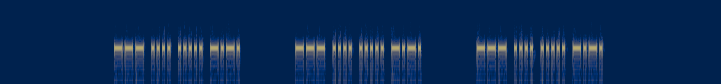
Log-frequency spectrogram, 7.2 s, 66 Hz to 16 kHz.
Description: Morse code, heard as a keyed tone, about 46 wpm, 700 Hz. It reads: OH5C OH5C OH5C
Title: DXCC-100 Call Signs - 4 Characters - Repeated 3x - 45wpm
